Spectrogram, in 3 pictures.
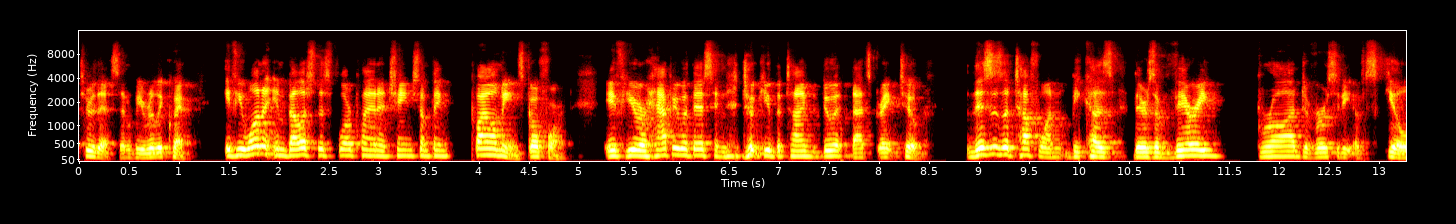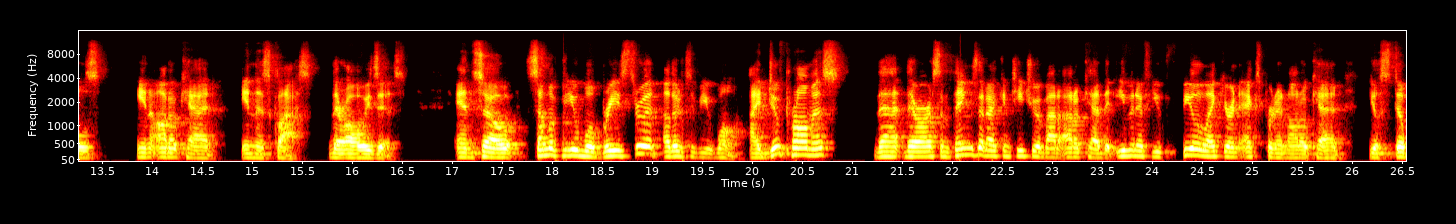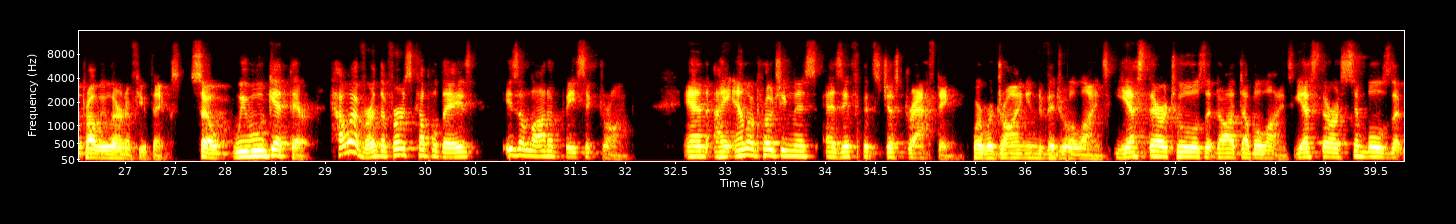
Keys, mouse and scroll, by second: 38.4 F15.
